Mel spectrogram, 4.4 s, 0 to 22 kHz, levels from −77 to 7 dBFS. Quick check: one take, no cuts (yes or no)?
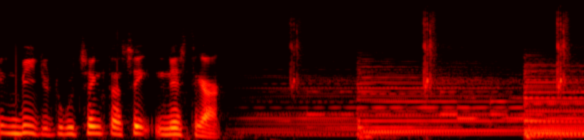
no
